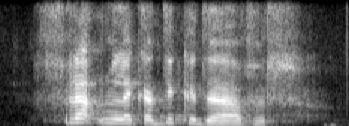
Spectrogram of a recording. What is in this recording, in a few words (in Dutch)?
Ostens Oostende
